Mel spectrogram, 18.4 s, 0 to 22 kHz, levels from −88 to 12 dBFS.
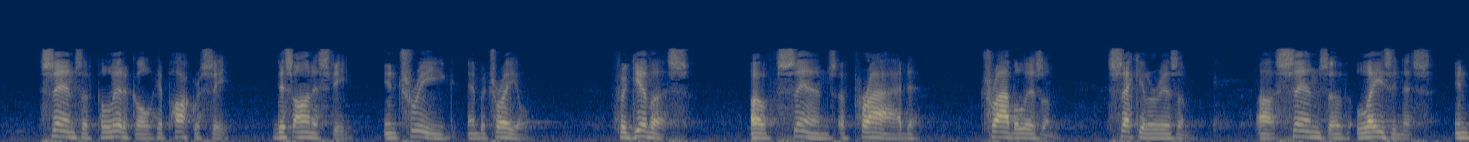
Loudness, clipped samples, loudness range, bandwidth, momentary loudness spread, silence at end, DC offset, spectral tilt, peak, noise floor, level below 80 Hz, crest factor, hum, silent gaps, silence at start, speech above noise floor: -29 LUFS; under 0.1%; 5 LU; 5.4 kHz; 17 LU; 0 s; under 0.1%; -6.5 dB/octave; -8 dBFS; -64 dBFS; -58 dBFS; 22 dB; none; none; 0.5 s; 35 dB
